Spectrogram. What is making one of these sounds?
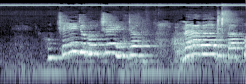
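A woman speaks with animation close to a phone microphone.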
